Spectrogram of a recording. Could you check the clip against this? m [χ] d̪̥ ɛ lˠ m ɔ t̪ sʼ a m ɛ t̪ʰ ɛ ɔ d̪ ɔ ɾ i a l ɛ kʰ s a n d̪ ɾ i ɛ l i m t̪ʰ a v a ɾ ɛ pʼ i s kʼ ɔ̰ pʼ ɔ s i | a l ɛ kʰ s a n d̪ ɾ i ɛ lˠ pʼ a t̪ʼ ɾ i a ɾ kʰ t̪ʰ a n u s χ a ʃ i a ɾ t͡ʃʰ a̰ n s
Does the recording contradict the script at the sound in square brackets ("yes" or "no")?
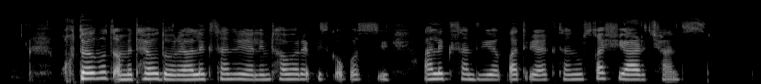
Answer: no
